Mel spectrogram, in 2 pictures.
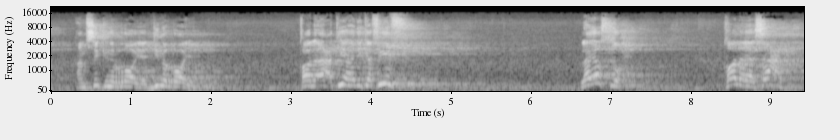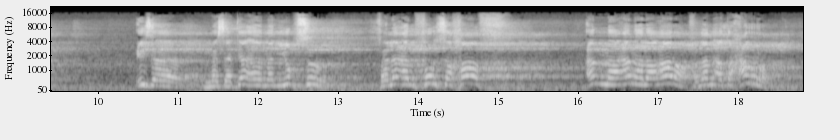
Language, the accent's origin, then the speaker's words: Arabic; Egypt; بلدنا مصر بلدا امنا مطمئنا، سخاء رخاء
